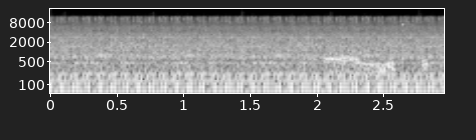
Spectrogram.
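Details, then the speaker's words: Engine that had been reported as not running right, idling with an uneven, lumpy beat as cylinder 1 drops out. Codes show a cylinder 1 misfire and an injector 1 circuit fault. "I test it to verify the customer complaint. You can hear the engine is misfiring."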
